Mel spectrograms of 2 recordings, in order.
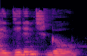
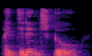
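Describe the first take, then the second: First: The T in didn't is pronounced with a jolt. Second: The same.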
